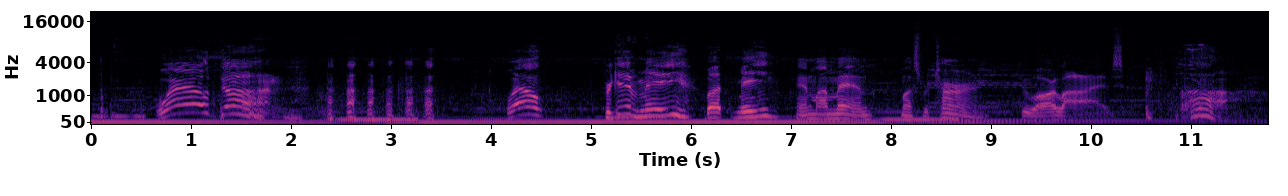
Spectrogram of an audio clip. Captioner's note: laughs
